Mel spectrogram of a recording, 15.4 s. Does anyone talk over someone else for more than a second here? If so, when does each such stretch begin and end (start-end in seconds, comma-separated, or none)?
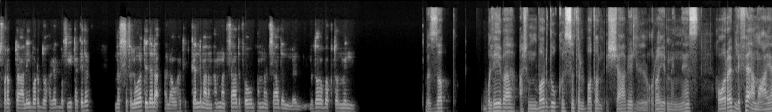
none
